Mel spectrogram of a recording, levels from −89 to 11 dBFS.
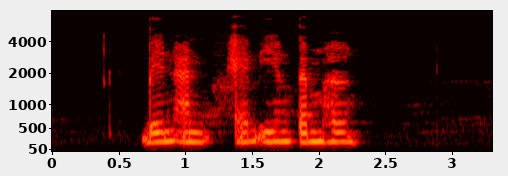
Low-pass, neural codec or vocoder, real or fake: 7.2 kHz; none; real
